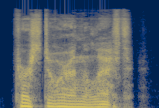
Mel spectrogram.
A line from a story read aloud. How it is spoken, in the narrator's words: rasped into my ear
